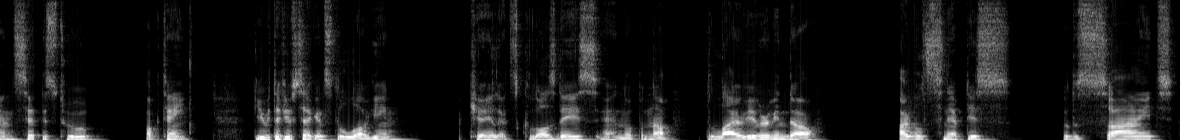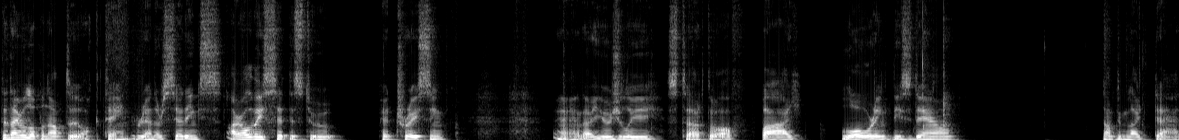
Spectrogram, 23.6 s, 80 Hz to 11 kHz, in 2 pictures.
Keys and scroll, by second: 17.7 5, 20.9 KP_1, 21.2 Return, 22.1 KP_1, 22.5 KP_0.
